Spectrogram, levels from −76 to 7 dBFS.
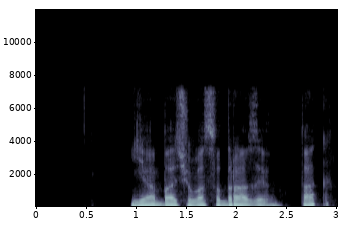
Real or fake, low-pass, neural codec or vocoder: fake; 7.2 kHz; codec, 16 kHz, 4.8 kbps, FACodec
